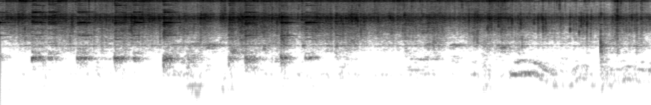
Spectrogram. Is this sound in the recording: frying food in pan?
yes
